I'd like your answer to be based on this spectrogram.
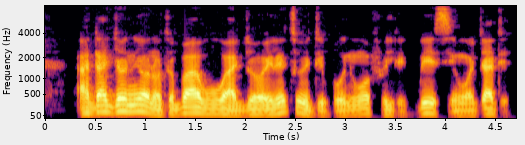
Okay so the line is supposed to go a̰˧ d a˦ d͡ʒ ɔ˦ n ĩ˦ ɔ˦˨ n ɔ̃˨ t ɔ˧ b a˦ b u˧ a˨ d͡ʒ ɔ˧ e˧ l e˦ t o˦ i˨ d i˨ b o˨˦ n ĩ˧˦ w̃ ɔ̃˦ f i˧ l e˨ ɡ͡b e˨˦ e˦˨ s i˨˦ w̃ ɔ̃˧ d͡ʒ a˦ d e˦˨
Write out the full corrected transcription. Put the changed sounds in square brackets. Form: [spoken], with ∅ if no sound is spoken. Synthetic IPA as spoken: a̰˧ d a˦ d͡ʒ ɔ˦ n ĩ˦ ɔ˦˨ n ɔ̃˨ t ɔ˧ b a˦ [w] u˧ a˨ d͡ʒ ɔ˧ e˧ l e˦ t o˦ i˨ d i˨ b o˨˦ n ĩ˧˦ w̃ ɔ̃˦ f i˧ l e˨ ɡ͡b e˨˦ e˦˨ s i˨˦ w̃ ɔ̃˧ d͡ʒ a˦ d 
